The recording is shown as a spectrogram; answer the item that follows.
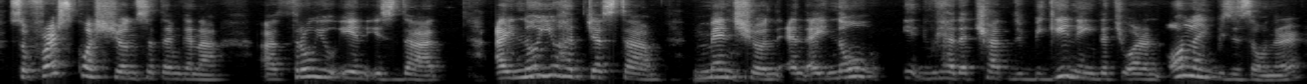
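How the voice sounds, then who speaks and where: A woman with a high voice hosts a live online interview. She is effusive and emphatic, speaking straight to viewers and repeating phrases to drive them home. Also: animated, normal speed. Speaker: host interviewing a guest. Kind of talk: livestream interview hosting.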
